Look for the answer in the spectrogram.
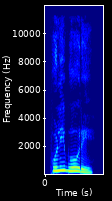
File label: "ಪುಳಿಬೋರೆ", Kannada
